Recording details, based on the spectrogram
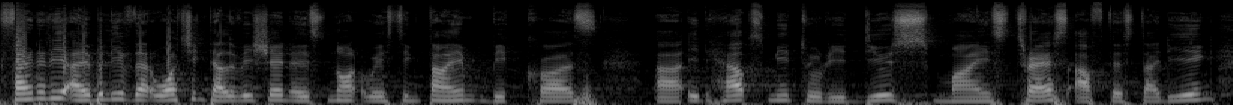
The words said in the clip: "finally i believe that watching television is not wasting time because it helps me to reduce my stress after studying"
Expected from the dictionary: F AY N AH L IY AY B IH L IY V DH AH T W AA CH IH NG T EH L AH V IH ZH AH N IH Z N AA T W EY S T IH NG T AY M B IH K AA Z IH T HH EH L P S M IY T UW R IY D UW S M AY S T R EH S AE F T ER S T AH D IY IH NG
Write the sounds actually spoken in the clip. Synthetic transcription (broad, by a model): F AY N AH L IY AY B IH L IY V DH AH T W AA CH IH NG T EH L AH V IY SH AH N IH S N AA T W EY S T IH NG T AY M B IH K AA S IH T HH EH L P S M IY T UW R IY D UW S M AY S T R EH S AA F T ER S T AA D IY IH NG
